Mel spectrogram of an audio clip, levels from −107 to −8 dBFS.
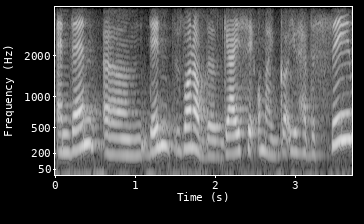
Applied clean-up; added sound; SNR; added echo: none; none; none; none.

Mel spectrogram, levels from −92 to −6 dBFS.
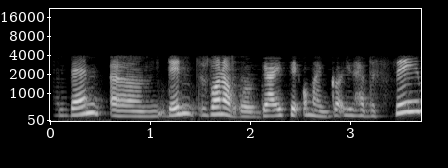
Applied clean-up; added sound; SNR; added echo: neural mask model DeepFilterNet 3.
